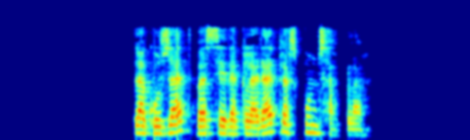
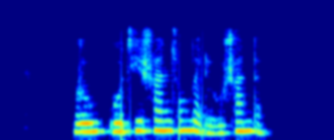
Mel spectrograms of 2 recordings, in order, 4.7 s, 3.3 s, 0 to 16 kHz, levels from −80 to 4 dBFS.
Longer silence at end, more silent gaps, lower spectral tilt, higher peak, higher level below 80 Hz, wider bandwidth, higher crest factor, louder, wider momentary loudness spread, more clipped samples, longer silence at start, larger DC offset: first, 1.1 s vs 0.7 s; first, 3.42-3.46 s vs none; second, -3 dB/octave vs -6 dB/octave; first, -2 dBFS vs -12 dBFS; about the same, -60 dBFS vs -64 dBFS; about the same, 8.2 kHz vs 7.6 kHz; about the same, 18 dB vs 14 dB; first, -17 LUFS vs -26 LUFS; about the same, 11 LU vs 11 LU; neither; first, 1.35 s vs 0.75 s; neither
